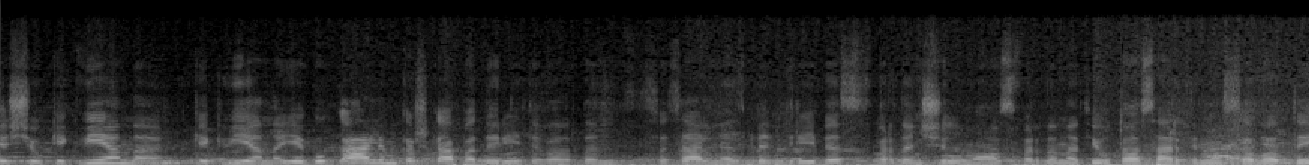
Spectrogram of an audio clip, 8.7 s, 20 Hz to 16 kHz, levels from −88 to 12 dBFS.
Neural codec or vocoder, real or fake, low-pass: none; real; 14.4 kHz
